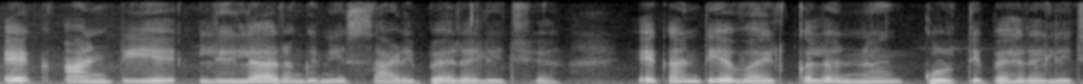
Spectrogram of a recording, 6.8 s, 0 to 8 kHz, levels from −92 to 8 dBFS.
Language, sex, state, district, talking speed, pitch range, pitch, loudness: Gujarati, female, Gujarat, Valsad, 150 wpm, 220-250 Hz, 235 Hz, -17 LUFS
